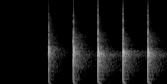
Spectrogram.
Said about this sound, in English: Bravo. Dude, you know what? Very well deserving. Let me just keep that clapping. It is about time.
